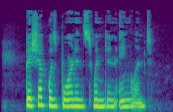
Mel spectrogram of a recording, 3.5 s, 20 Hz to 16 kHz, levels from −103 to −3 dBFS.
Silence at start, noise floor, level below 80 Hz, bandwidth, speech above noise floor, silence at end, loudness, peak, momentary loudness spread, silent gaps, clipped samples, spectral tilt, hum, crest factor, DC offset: 0.55 s; -56 dBFS; -62 dBFS; 11.5 kHz; 38 dB; 0.45 s; -19 LUFS; -4 dBFS; 7 LU; none; under 0.1%; -6 dB/octave; none; 16 dB; under 0.1%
